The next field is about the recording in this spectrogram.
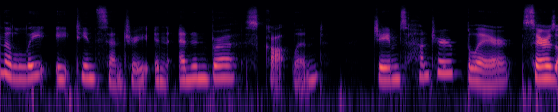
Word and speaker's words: Edinburgh: It's not Burrow. – Fuck. – I'm like quite certain it's like Edinburgh.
